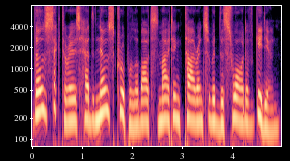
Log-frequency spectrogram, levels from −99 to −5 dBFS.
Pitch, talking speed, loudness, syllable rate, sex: 185 Hz, 155 wpm, -16 LUFS, 4.2 syllables/s, male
